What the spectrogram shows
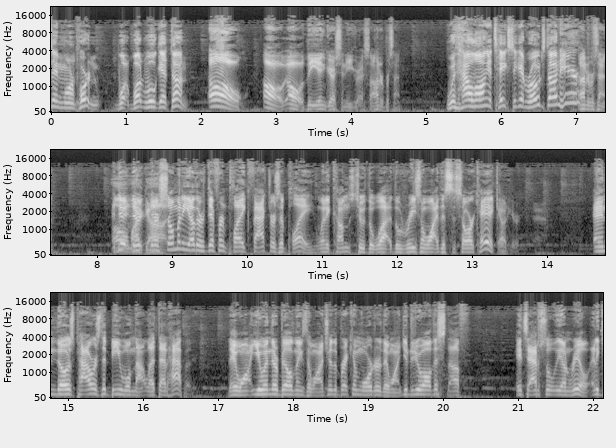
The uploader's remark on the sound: LIVE FROM STADIUM SWIM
